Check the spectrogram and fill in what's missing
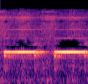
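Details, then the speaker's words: Defibrillator charging tone in simulated cardiac arrest resuscitation: two steady high-pitched electronic tones with a brief gap as staff call "everybody but compressions away, charging." "So everybody but compressions away, charging."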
